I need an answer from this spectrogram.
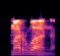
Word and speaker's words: Marwana: Huwa Umar bin Abdil Aziz bin Marwana. Marwan dibaca Marwana karena ismul adil yang surif, majurnya dengan fathah.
